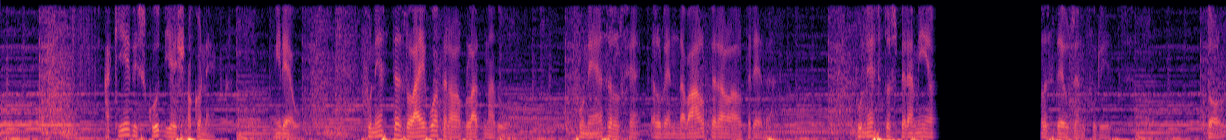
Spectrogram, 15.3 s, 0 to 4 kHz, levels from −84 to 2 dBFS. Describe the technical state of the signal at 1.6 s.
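At 1.6 s you're in the middle of a one-channel dropout, which starts at 0.89 s and runs right to the end. The level falls abruptly by about 6 dB there and stays down. The likely cause is one side of the stereo pair going silent, so the mono fold-down loses half of everything the two channels shared, and anything that lived only on the missing side is gone. The call codec's band limit still holds, with nothing above 4 kHz.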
